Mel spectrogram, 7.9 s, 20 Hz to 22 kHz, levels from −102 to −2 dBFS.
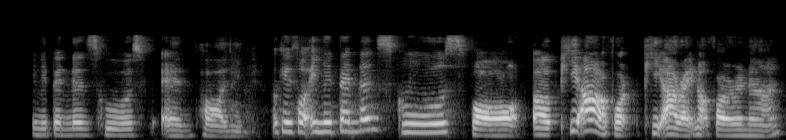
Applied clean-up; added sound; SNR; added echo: neural mask model DeepFilterNet 3.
